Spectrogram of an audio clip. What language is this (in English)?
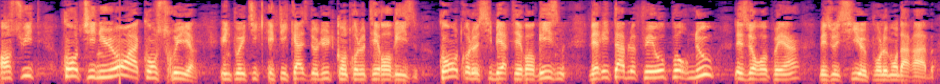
French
